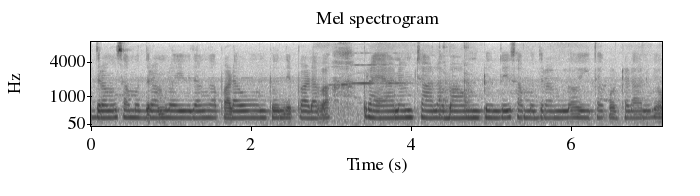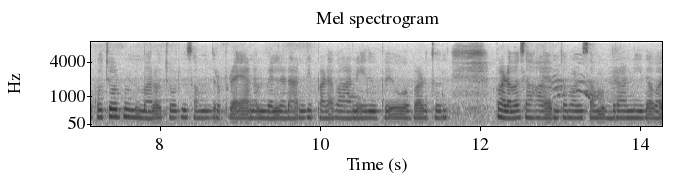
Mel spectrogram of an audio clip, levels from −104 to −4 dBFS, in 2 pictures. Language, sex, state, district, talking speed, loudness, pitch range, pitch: Telugu, female, Andhra Pradesh, Guntur, 125 wpm, -35 LUFS, 200-210 Hz, 205 Hz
